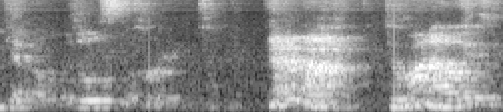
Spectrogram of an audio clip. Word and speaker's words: Toronto: Actually, the more Also, by the way, people, the sheeple Toronto is pronounced Toronto.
